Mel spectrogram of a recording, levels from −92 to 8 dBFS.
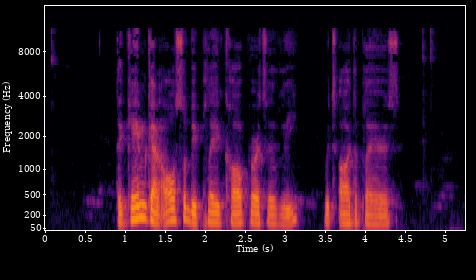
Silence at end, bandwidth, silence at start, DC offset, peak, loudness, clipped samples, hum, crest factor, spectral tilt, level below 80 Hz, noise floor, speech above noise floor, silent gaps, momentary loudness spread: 0.85 s; 11.5 kHz; 0.9 s; under 0.1%; -6 dBFS; -25 LUFS; under 0.1%; none; 20 dB; -7.5 dB/octave; -56 dBFS; -69 dBFS; 45 dB; none; 13 LU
